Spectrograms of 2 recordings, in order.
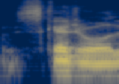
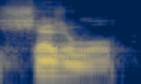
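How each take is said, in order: First: It is pronounced the American way. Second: It is pronounced the British way. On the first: "they don't say" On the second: "across the pond, they say"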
